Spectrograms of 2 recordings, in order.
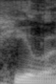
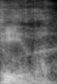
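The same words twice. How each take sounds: First: The word begins with an H sound. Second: The word begins with a hard G sound. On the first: The speaker calls it right. "you said the G like an H. You pronounced it correctly" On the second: The speaker calls it wrong.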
